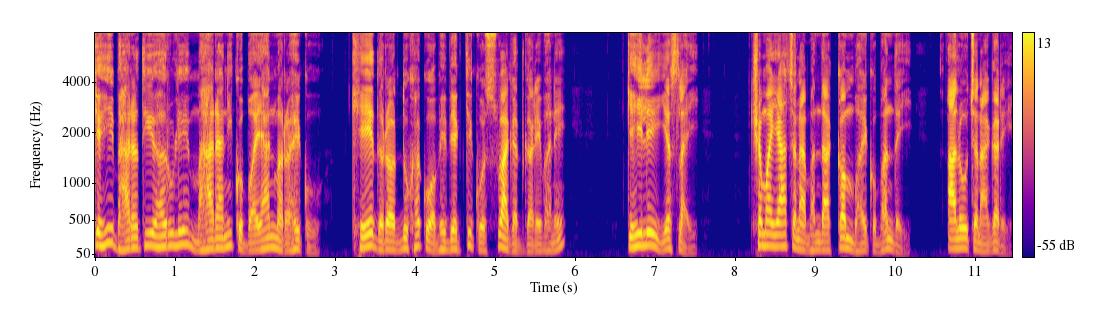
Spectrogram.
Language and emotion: Nepali, neutral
